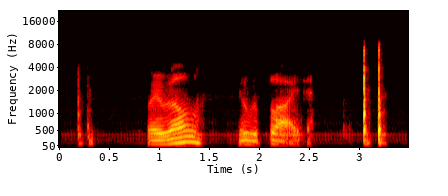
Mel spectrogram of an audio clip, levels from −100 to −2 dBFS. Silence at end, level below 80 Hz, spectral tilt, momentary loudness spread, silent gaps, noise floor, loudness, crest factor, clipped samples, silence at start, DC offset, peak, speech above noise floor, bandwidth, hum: 0.2 s; -80 dBFS; -5 dB/octave; 22 LU; none; -79 dBFS; -37 LUFS; 28 dB; under 0.1%; 0.2 s; under 0.1%; -10 dBFS; 43 dB; 9.2 kHz; none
